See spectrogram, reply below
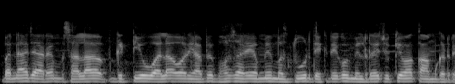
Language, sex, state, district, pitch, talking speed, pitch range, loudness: Hindi, male, Bihar, Lakhisarai, 135 Hz, 330 wpm, 130-140 Hz, -25 LUFS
